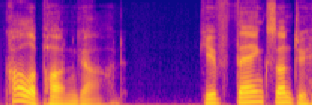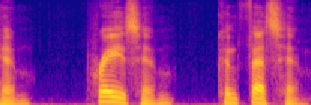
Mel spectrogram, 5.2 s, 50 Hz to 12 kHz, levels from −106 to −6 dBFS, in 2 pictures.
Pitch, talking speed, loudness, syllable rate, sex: 120 Hz, 125 wpm, -19 LUFS, 3.9 syllables/s, male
